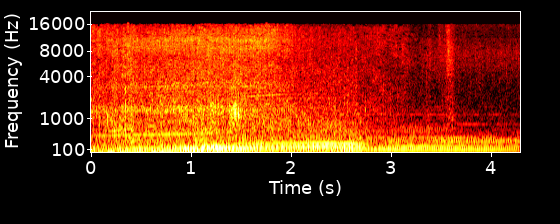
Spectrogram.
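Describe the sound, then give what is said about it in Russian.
Cars roll into the grounds of a sanatorium through opened gates, their engines giving a steady low rumble that shifts slightly in pitch and then eases off a little toward the end. “Машины въезжают на территорию.”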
